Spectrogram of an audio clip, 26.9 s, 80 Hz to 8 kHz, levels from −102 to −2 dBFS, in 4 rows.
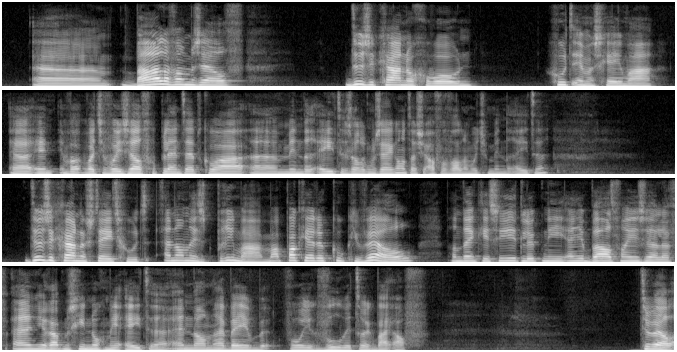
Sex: female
